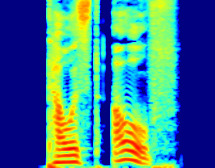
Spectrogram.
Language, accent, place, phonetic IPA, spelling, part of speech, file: German, Germany, Berlin, [ˌtaʊ̯st ˈaʊ̯f], taust auf, verb, De-taust auf.ogg
- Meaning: second-person singular present of auftauen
